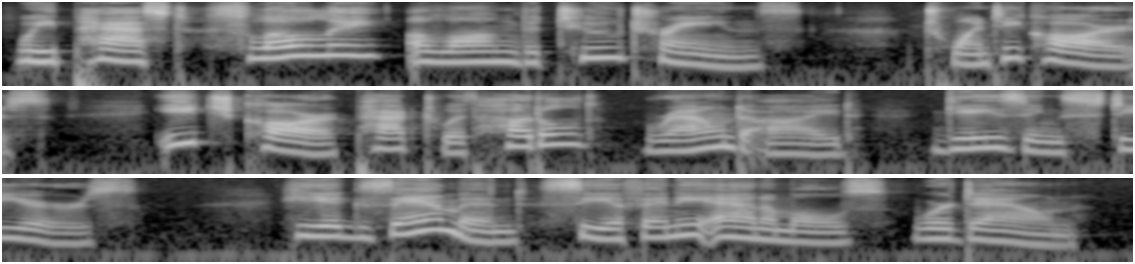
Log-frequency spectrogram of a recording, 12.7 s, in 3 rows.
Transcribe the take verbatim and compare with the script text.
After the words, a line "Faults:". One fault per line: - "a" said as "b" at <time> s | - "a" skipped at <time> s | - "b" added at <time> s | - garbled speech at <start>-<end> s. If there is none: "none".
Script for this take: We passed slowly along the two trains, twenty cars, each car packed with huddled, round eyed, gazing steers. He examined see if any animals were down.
We passed slowly along the two trains, twenty cars, each car packed with huddled, round eyed, gazing steers. He examined see if any animals were down.
Faults:
none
